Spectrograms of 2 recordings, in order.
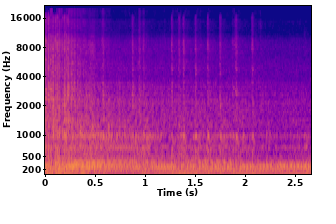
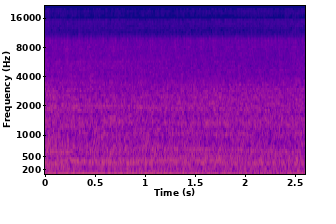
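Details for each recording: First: Honda CR-V after an engine swap (replacement for a flood-sunk engine), started on the battery from the engine donor car: engine catches and holds a steady, even idle with a couple of rev blips, no knocks or misfires; running normally. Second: Honda CR-V after a flood and an engine swap, new snorkel inlet covered to test the seal: a steady low idle keeps running evenly with a dull hushed intake note, drawing very little air yet not stalling.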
